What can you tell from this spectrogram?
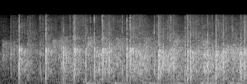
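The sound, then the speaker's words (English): A city council applauds steadily, many hands clapping in a dense, continuous patter at moderate loudness with no voices standing out. “You had a nice picture with the mayor, and the city council is clapping for you.”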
